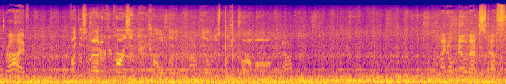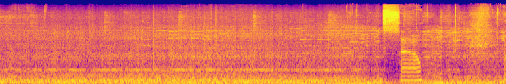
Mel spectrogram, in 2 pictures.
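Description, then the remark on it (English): An automatic car wash running with a car going through: a loud, steady wash of machinery rumble and hissing spray, with whirring brushes and occasional clanks and squeals, continuous for the full stretch. “that was our car wash.”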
